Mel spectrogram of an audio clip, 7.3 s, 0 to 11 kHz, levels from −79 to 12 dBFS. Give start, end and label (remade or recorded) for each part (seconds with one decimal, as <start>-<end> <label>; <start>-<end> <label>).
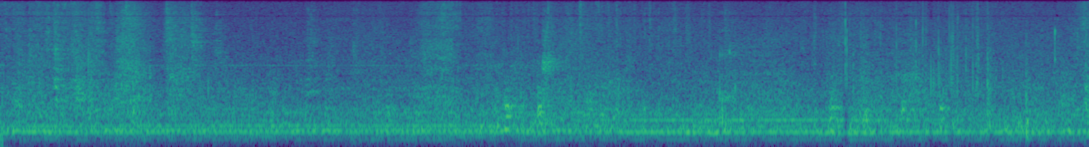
0.0-0.7 remade; 0.7-7.3 recorded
